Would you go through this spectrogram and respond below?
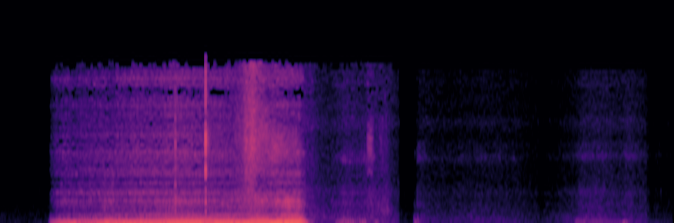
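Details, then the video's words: Sleeping female Boxer puppy snoring loudly indoors: a deep, rasping snore with a strong low harmonic stack lasting about two and a half seconds, then quieter, softer breaths fading toward the end. "Sleeping Boxer Snores"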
